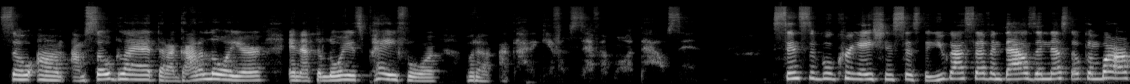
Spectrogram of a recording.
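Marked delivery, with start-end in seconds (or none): 0.0-6.9 mock quiet, sneaked-in aside. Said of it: "He be trying to squeeze it in there".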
